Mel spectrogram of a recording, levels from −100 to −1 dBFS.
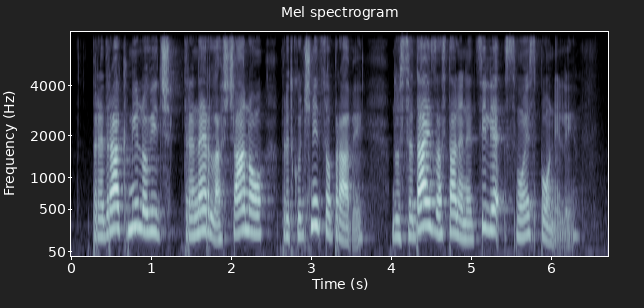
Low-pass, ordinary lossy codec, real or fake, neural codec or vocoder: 7.2 kHz; none; real; none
